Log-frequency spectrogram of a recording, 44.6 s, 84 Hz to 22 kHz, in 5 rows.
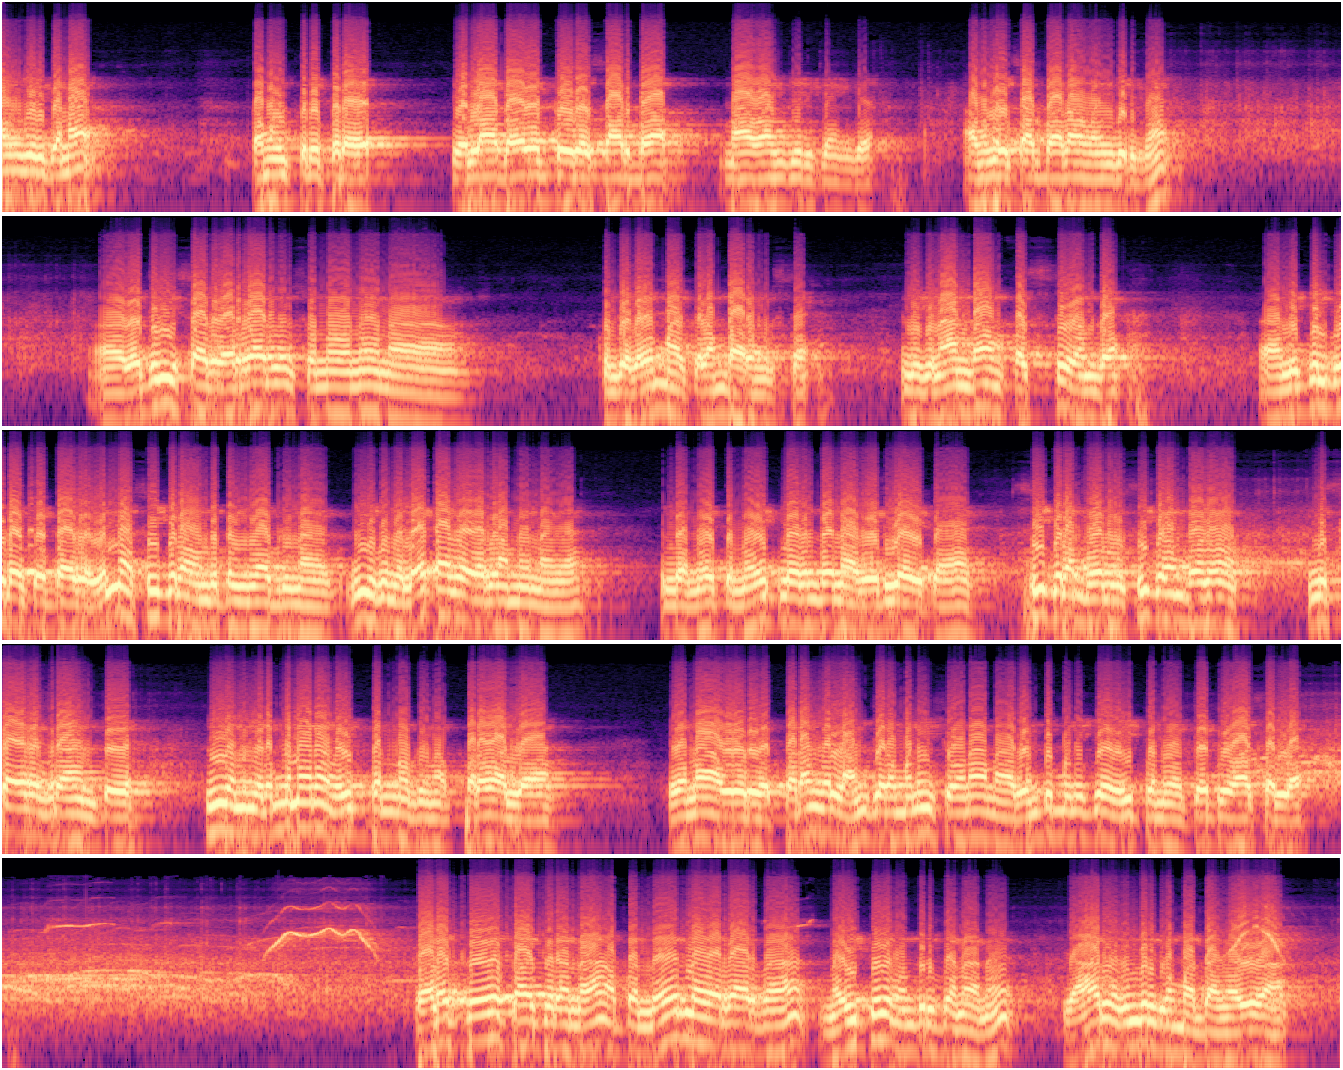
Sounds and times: Male speech, man speaking: 0.0 - 0.8, 1.7 - 7.9, 9.5 - 12.1, 12.9 - 16.6, 17.3 - 35.5, 38.5 - 44.4
Narration, monologue: 0.0 - 35.8, 38.0 - 44.6.

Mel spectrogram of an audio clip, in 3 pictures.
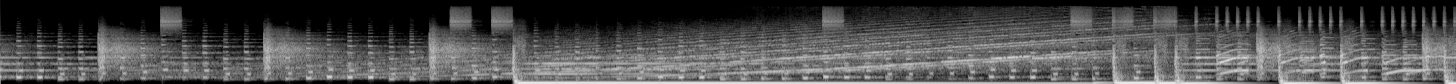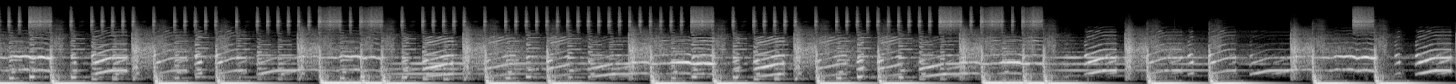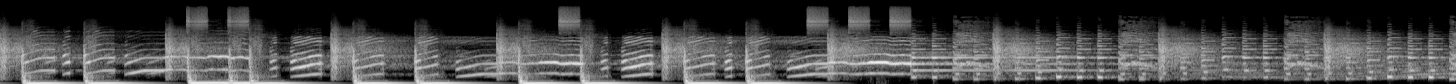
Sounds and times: Exciting music: 0.0 - 30.2, 30.8 - 43.6.

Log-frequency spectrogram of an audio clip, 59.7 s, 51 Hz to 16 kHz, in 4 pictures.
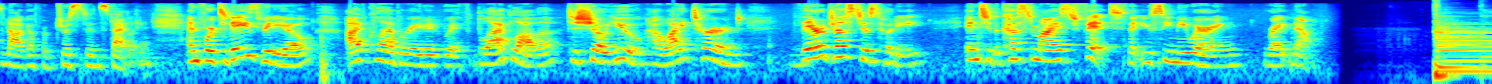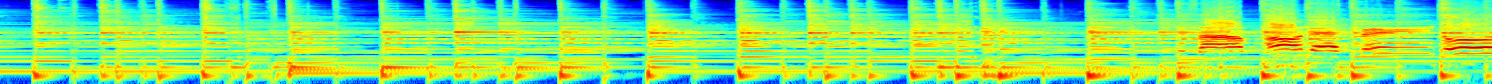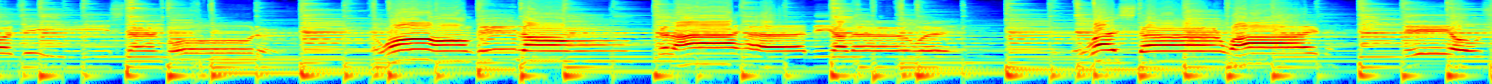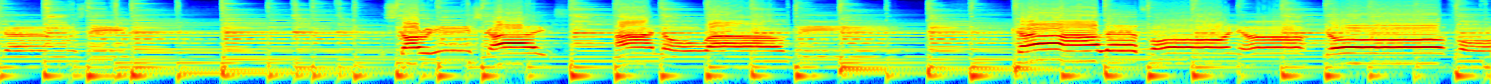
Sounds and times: Music: 14.0 - 59.6.

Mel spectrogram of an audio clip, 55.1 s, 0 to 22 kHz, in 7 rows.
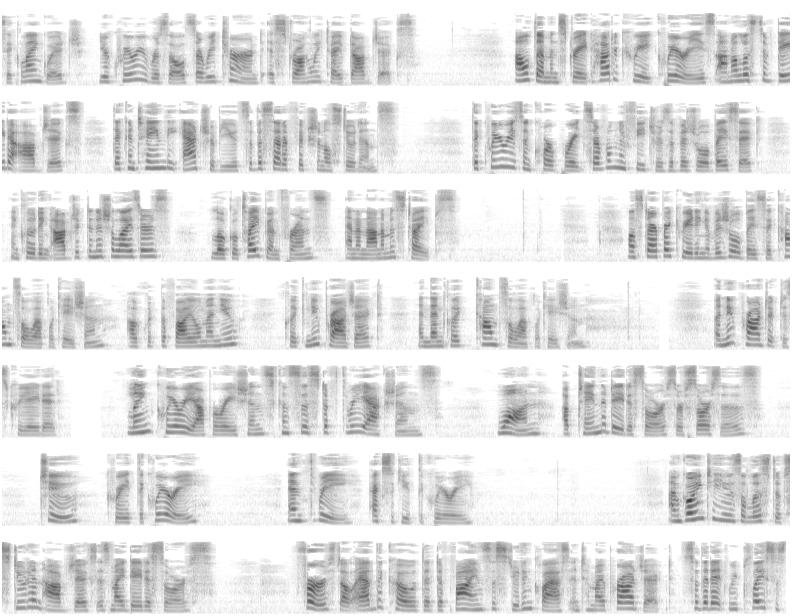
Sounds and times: Speech: 0.0 - 4.2, 5.1 - 11.9, 12.6 - 20.4, 22.0 - 29.6, 30.8 - 32.2, 32.8 - 35.9, 36.5 - 39.2, 39.8 - 41.5, 42.2 - 44.2, 46.0 - 49.4, 50.2 - 55.1.

